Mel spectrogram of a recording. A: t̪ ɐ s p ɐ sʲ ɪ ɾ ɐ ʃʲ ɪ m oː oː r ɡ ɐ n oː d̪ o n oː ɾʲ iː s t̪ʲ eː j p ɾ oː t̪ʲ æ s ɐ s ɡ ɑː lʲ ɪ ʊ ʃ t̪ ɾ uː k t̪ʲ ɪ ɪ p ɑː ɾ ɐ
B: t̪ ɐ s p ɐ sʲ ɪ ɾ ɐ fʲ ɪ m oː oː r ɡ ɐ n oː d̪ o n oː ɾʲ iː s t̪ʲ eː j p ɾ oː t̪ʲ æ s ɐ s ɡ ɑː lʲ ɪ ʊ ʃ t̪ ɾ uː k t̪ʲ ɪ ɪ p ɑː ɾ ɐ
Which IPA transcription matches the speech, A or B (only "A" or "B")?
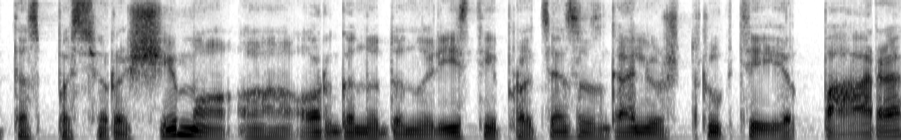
A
